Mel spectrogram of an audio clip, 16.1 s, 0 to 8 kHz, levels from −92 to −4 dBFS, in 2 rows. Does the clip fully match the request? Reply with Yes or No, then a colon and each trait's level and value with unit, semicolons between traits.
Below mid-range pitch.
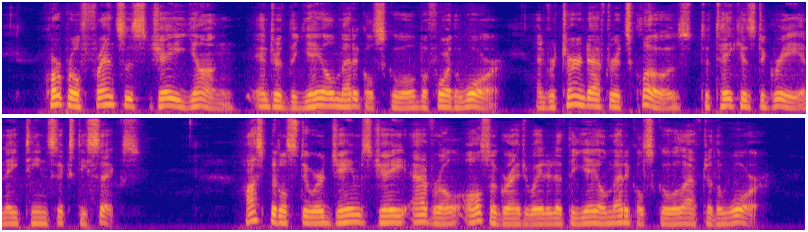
Yes: low, 130 Hz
